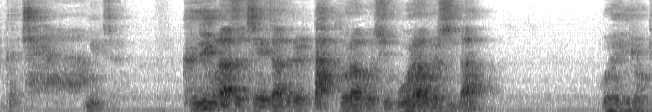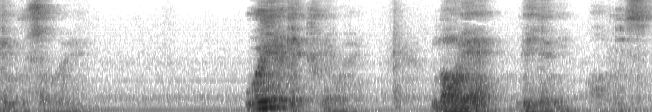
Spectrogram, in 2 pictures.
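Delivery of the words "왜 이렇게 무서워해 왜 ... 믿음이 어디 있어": low, soft, tender question; calm the frightened ones softly; gentle rebuke. Acted. Jesus gently rebukes disciples. (낮고 부드럽게 다정히 나무라는 예수님)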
